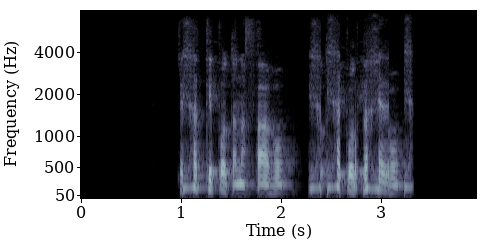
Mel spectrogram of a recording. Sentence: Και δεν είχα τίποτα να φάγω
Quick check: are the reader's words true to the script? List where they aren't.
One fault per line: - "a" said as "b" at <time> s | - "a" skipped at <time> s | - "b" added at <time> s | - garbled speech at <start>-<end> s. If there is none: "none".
- "δεν" skipped at 1.1 s
- garbled speech at 2.3-3.3 s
